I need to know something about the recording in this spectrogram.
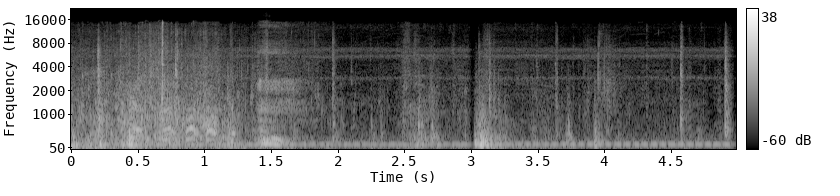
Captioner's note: splashing and grunting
